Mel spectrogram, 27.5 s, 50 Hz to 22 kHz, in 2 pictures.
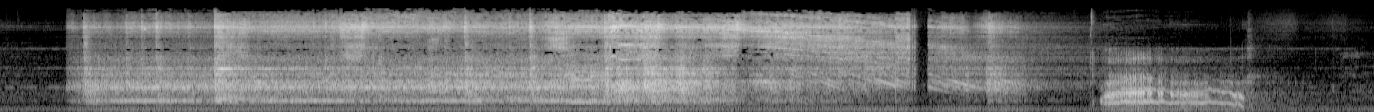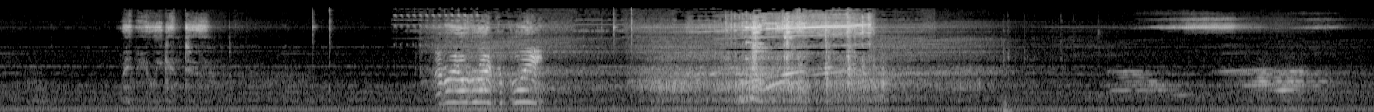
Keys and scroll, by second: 24.3 super+9.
